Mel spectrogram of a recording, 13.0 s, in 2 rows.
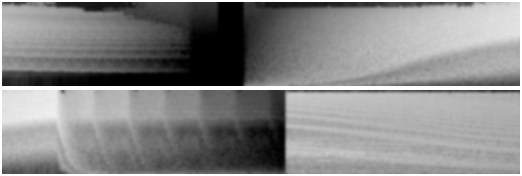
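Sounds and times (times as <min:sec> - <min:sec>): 
EDM sound effect: 0:03.1 - 0:09.2, 0:10.0 - 0:12.9.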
